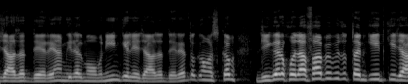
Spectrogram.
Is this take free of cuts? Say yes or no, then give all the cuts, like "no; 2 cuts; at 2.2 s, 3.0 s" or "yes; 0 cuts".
yes; 0 cuts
